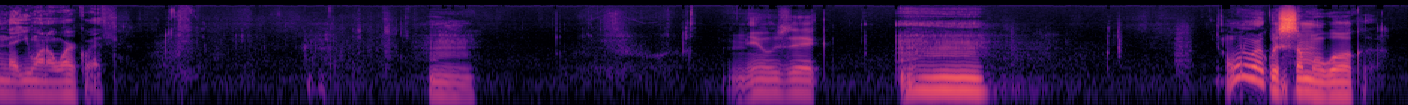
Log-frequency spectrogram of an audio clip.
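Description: A young man speaks slowly and calmly into a close microphone, with long pauses.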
